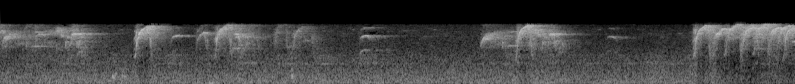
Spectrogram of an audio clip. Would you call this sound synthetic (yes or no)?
no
